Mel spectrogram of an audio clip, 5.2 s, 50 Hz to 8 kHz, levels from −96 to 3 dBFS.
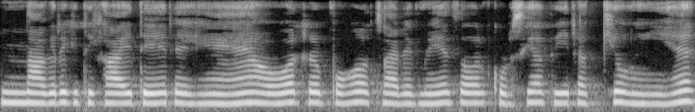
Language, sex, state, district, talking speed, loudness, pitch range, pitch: Hindi, female, Delhi, New Delhi, 170 wpm, -15 LUFS, 220-230 Hz, 220 Hz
